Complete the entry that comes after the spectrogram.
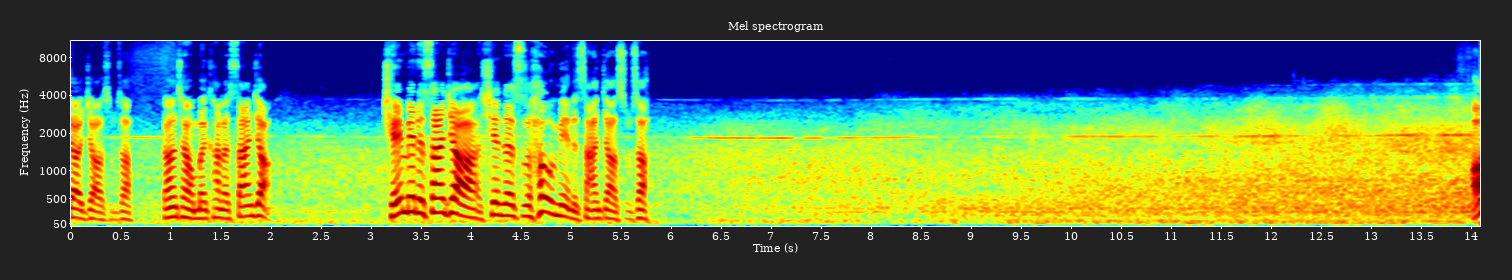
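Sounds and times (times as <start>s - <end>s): jet airliner engine rumble: 0.0s - 14.0s
thin steady whine: 0.0s - 14.0s.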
